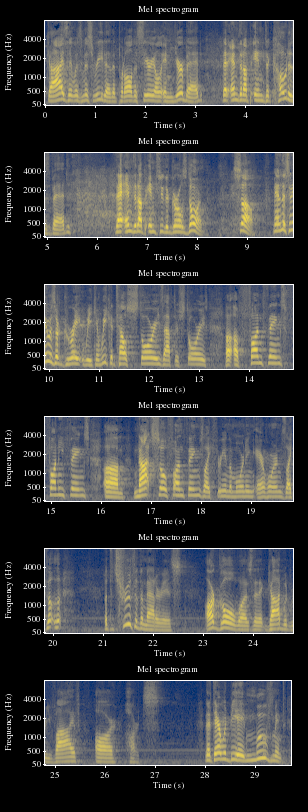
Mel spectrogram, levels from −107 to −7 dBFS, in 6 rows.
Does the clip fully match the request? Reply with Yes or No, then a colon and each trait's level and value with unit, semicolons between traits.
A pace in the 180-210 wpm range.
No: average, 170 wpm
